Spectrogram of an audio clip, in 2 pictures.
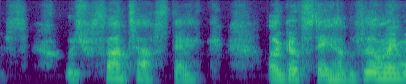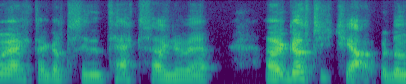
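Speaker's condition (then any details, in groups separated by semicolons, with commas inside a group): Cerebral palsy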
